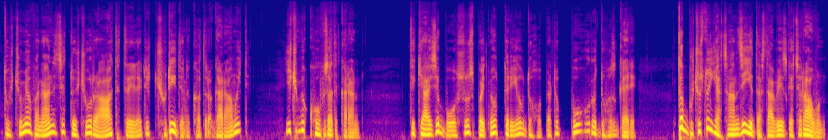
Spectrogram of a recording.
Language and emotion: Kashmiri, fearful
